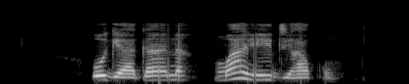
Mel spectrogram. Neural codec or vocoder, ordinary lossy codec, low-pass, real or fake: none; MP3, 48 kbps; 7.2 kHz; real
